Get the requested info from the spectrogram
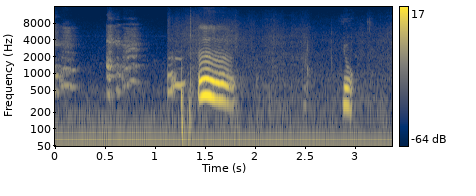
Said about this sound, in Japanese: ちょっとおちびちゃんがぐずっているので、あやしながら、本当は洗濯物を畳みながら撮りたかったんですけど、おちびをあやしながらお話をしていきまーす。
